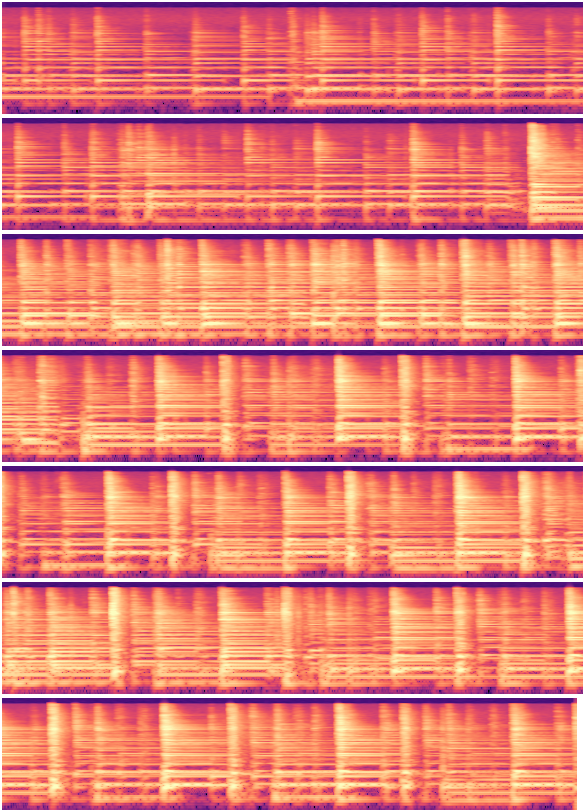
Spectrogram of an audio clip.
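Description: Flamenco guitar with a capo, played solo. It starts with softer picked notes, then about eight seconds in it turns louder, strummed in a steady rumba rhythm with sharp, regular strokes.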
